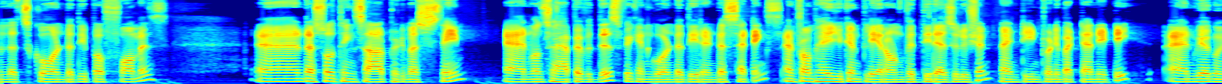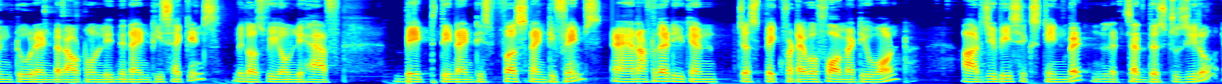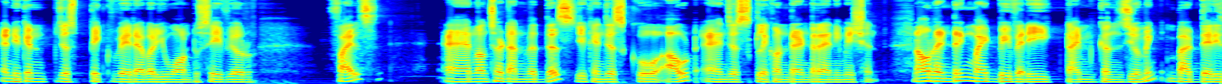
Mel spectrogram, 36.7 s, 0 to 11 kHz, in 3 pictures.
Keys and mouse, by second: 7.6-12.8 drag, 12.8-15.2 middle drag, 15.2-22.5 drag, 22.6-23.2 drag, 23.3-23.9 drag, 33.4-36.6 drag.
